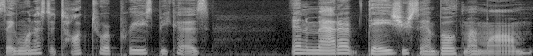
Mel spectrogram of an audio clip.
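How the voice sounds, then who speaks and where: In a Southern US accent, a woman at a medium pitch speaks at a moderate pace with vocal fry and ordinary pitch variation, in a very clean, dry, close recording with a silent background and no echo. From Virginia (Charles City County). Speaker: creative and church worship artist. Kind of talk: casual chat.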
